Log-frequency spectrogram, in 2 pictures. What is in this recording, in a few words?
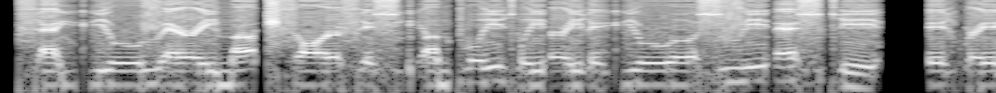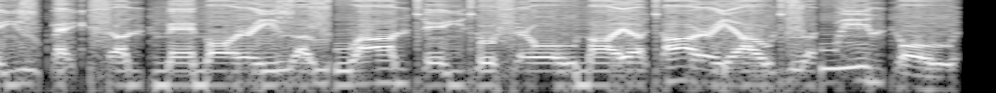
atari talk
